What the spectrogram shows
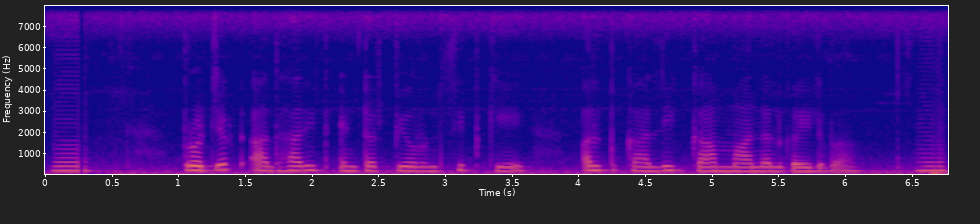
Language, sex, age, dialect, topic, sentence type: Bhojpuri, female, 25-30, Southern / Standard, banking, statement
